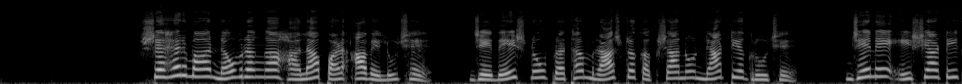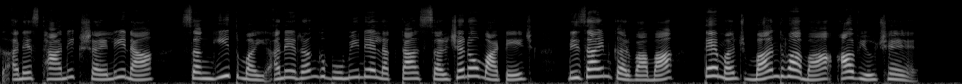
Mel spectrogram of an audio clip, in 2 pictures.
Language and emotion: Gujarati, neutral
